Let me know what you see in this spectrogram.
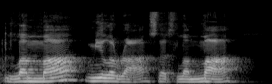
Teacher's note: In the first case, the stress is on the syllable ma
